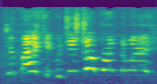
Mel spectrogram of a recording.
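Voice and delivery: high excited calling. Real, not acted. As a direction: shout after the runner. Chasing fleeing enemy, calling out.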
